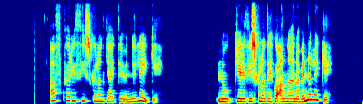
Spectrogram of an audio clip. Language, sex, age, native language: Icelandic, female, 30-39, Icelandic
